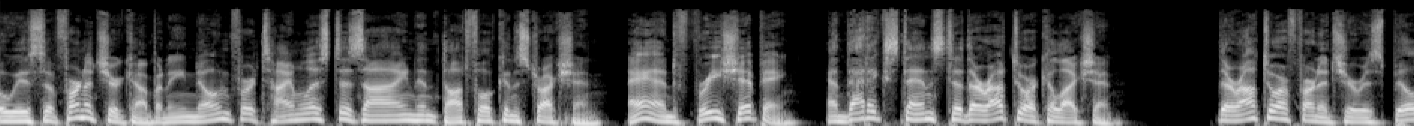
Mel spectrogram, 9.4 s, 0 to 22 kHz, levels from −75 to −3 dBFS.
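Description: No technical faults can be heard anywhere in this speech recording. There is nothing here to place on a timeline or trace back to a cause.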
